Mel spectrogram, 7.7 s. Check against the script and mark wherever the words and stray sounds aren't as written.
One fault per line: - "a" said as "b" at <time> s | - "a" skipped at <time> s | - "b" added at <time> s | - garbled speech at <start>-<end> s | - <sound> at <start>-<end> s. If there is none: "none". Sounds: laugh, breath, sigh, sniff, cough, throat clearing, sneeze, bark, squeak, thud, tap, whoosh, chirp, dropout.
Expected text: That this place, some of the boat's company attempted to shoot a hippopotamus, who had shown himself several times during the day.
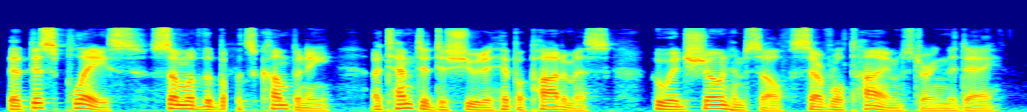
- dropout at 1.7-1.8 s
